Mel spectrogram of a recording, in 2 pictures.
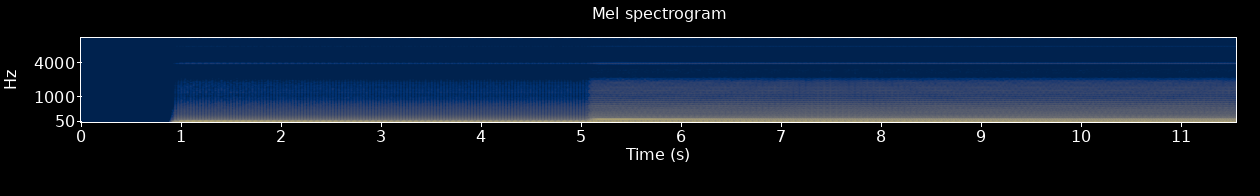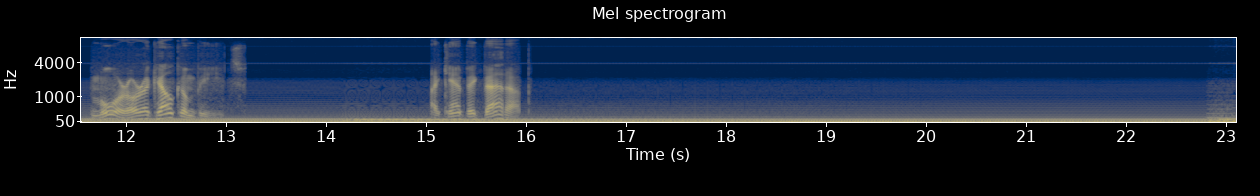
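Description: Electronic game music plays steadily.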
